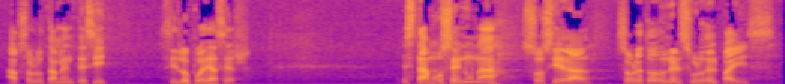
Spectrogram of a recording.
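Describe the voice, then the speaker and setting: Bright-voiced Mexican man lecturing in a hall. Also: medium pitch. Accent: Mexican Spanish. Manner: conversational, asks the audience questions, frequent restarts. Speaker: museum director giving a conference talk. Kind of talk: conference lecture. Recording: long hall reverb.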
